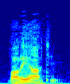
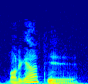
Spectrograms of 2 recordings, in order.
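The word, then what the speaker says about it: Moriarty: Moriati. Moriati.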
